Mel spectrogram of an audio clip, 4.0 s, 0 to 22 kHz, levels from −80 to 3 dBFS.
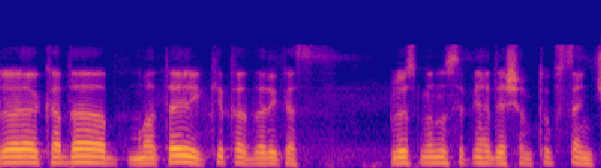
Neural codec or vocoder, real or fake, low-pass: codec, 16 kHz, 0.8 kbps, ZipCodec; fake; 7.2 kHz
